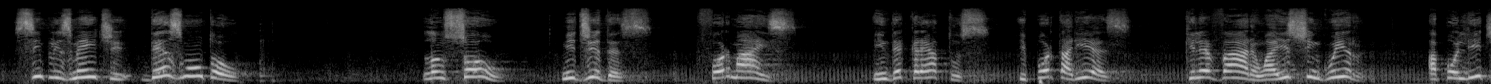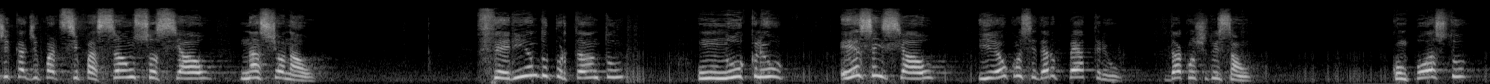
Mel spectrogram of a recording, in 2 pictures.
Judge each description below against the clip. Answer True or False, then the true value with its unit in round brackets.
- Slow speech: True (60 wpm)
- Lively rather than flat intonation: False (3.4 semitones)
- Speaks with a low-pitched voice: False (305 Hz)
